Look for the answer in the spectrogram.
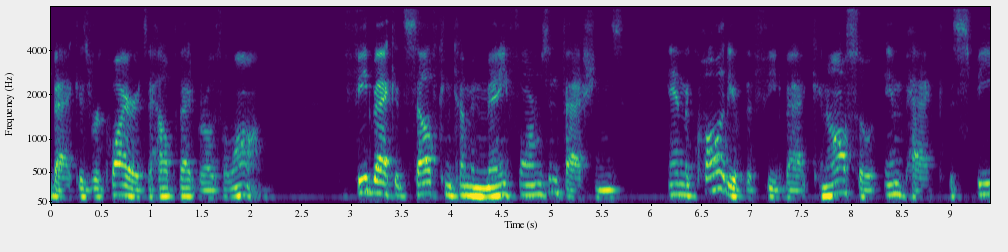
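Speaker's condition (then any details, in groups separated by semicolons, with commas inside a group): No condition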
